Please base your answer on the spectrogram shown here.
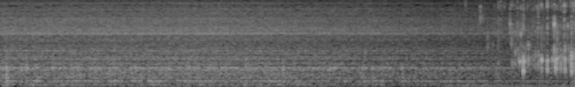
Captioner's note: kettle boiling; pouring hot water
